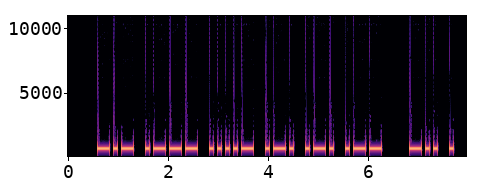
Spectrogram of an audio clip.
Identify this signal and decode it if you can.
Morse code, heard as a keyed tone, about 15 wpm, 700 Hz. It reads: KJ4RRW DE
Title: USA Callsign DE Callsign - 6 Characters - 15wpm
